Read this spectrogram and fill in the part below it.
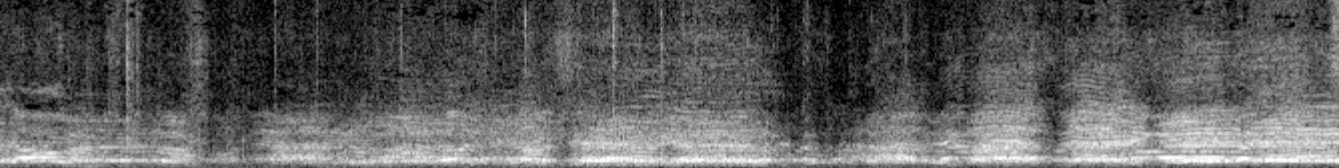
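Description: A crowd of young men and women shouts and sings loudly nearby, outdoors.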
